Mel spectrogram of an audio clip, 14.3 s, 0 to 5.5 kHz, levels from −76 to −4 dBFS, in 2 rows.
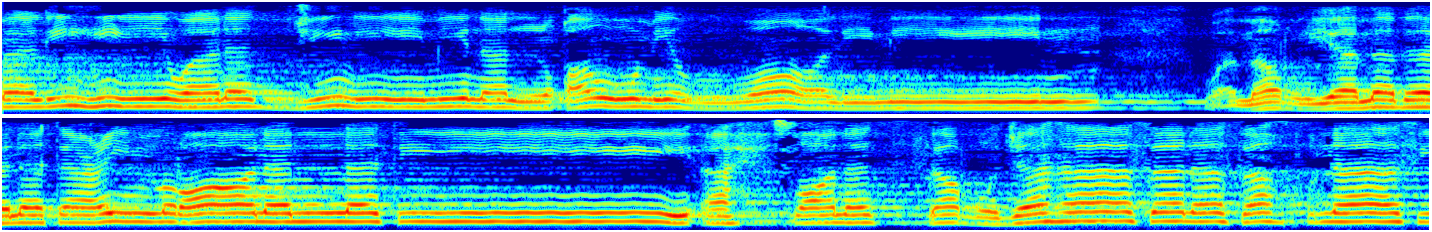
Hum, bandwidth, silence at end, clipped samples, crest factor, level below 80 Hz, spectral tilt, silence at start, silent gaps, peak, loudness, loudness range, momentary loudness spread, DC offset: none; 5.4 kHz; 0 s; under 0.1%; 14 dB; -70 dBFS; -8 dB/octave; 0 s; none; -4 dBFS; -18 LUFS; 4 LU; 8 LU; under 0.1%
